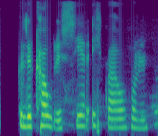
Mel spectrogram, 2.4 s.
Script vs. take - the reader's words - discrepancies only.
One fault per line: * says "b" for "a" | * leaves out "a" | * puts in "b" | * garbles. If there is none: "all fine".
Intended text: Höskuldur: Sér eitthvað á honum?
* puts in "Kári"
